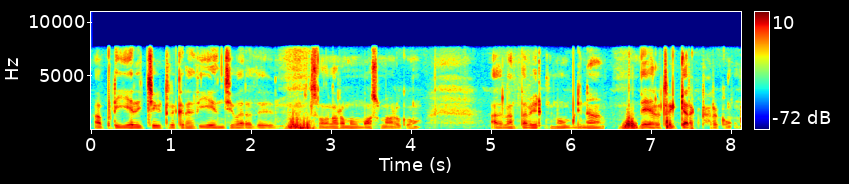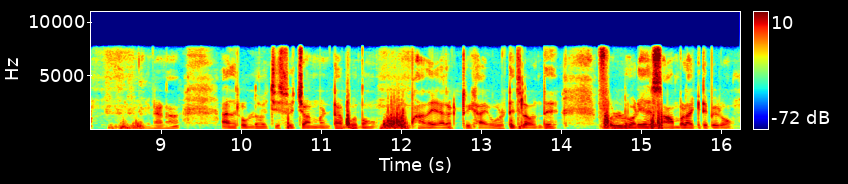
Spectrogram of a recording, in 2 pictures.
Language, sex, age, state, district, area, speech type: Tamil, male, 18-30, Tamil Nadu, Nagapattinam, rural, spontaneous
